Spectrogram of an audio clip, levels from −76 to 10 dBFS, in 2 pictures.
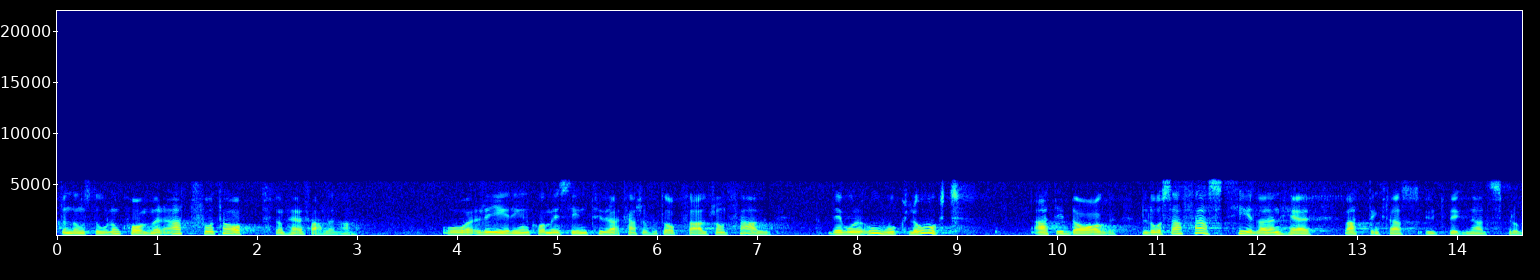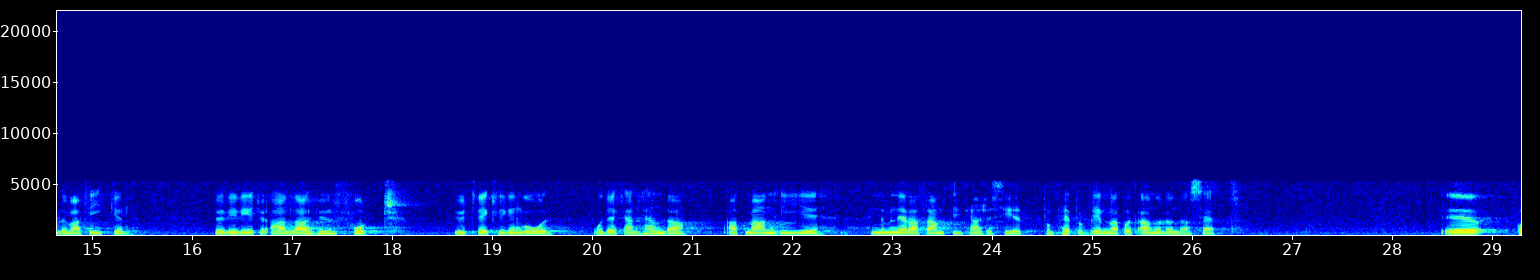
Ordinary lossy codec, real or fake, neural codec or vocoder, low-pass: Opus, 64 kbps; real; none; 5.4 kHz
